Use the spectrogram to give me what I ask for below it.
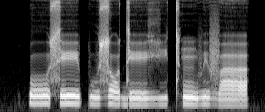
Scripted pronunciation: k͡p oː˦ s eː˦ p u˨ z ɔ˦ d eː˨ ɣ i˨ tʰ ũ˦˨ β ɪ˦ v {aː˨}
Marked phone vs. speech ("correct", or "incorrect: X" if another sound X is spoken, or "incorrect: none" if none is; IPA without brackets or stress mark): correct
